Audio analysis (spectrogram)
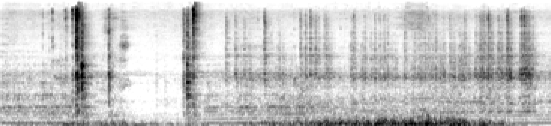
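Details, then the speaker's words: Vintage electric fan struggling to start on speed changes: low labored hum with uneven ticking about four times a second as it drags up to speed; suspected dry motor bearings needing grease. "And I'm going to try to figure it out to see if it's a matter of maybe just greasing it up a bit because it's making quite a bit of noise. I want it to run smoothly."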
